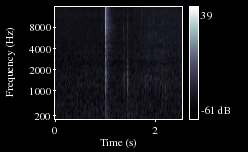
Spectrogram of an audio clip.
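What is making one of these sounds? A jukebox selector button clicks into place.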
